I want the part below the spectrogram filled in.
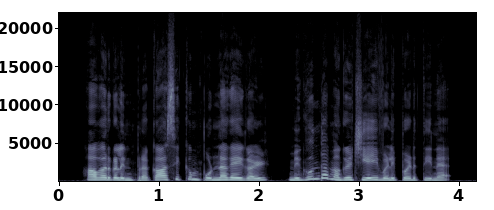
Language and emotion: Tamil, happy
